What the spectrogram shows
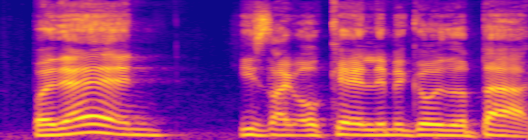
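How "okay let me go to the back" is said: put-on German accent. Retelling what a man said before bringing pills to the table, German accent. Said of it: "German accent".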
